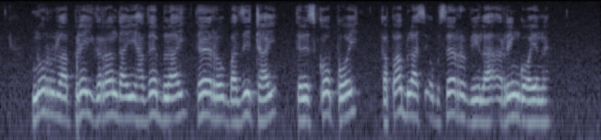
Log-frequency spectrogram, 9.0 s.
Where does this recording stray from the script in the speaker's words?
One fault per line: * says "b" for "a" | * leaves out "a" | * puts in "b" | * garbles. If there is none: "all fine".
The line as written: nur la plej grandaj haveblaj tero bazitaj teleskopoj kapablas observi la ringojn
all fine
